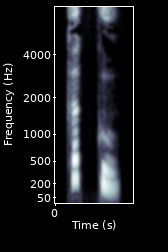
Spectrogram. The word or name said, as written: ಗುಕ್ಕ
